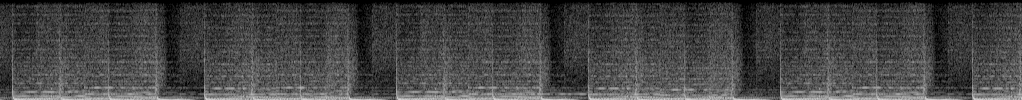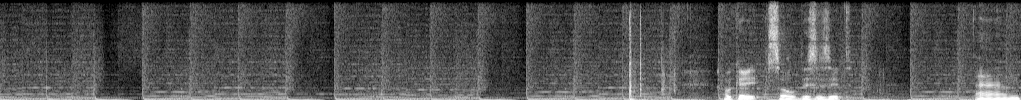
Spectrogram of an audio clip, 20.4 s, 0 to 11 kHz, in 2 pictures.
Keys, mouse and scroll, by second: 0.6 a, 1.2 click, 2.6-4.8 drag, 3.8 Return, 4.3 Tab, 4.8 middle click, 5.0 scroll down 2, 5.1 z, 5.6-6.6 middle drag, 6.6 click, 7.1 z, 7.4 click, 7.6-11.0 middle drag, 7.8-8.2 scroll up 2, 8.2-11.0 scroll down 2, 11.0 click, 11.7 scroll down 1, 11.8 middle click, 12.6 z, 12.7-14.9 middle drag, 14.9 KP_0, 16.4 click.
